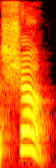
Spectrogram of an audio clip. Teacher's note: जब हम इसका उच्चारण करते हैं तब हमारी जो जीभ है वो तालु को छूती है, तालु ऊपर की तरफ, इसलिए उसको वो हो गया श, तालव्य श।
